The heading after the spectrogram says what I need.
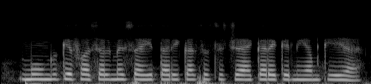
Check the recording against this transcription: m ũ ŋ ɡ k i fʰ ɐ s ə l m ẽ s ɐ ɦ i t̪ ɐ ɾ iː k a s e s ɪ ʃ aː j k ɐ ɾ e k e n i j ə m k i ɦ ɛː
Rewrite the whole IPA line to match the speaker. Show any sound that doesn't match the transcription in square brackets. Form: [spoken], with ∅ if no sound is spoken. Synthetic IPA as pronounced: m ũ ŋ ɡ k [e] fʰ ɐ s ə l m ẽ s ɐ ɦ i t̪ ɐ ɾ iː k a s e s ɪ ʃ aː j k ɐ ɾ e k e n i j ə m k i ɦ ɛː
